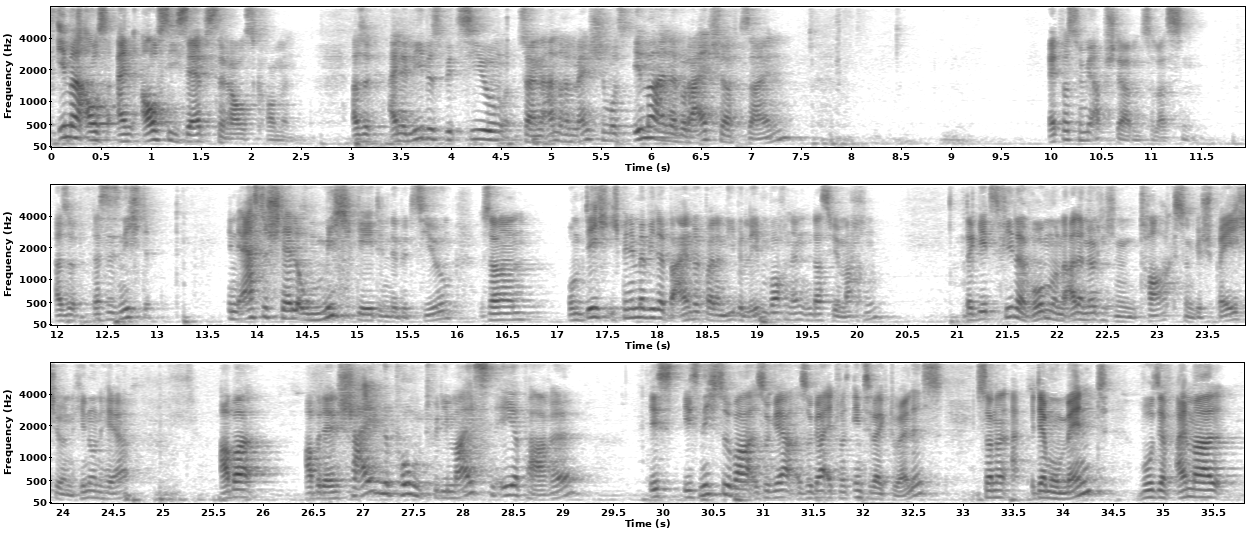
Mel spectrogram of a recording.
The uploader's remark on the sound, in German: Die Predigtserie findet innerhalb der "BeFree Messe für junge Erwachsene" im Zentrum Johannes Paul II.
